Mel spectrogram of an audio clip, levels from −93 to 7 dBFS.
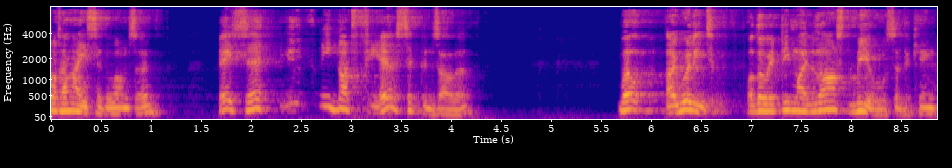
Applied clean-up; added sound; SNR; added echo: neural mask model DeepFilterNet 3.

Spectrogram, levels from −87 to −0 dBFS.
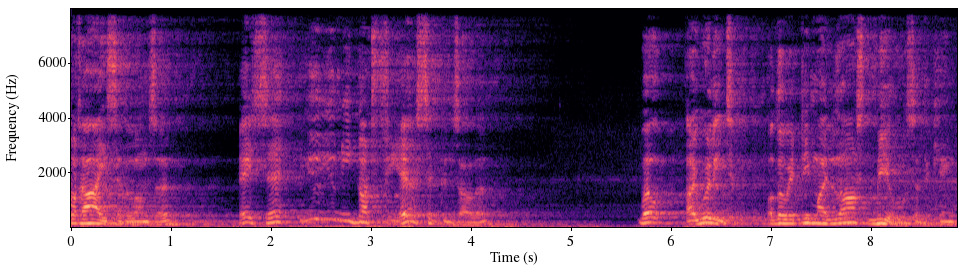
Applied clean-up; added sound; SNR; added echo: none; Engine; 17 dB; reverberation time 2.9 s.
